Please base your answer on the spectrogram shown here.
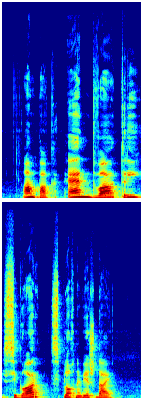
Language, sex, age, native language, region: Slovenian, female, 50-59, Slovenian, Savinja region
